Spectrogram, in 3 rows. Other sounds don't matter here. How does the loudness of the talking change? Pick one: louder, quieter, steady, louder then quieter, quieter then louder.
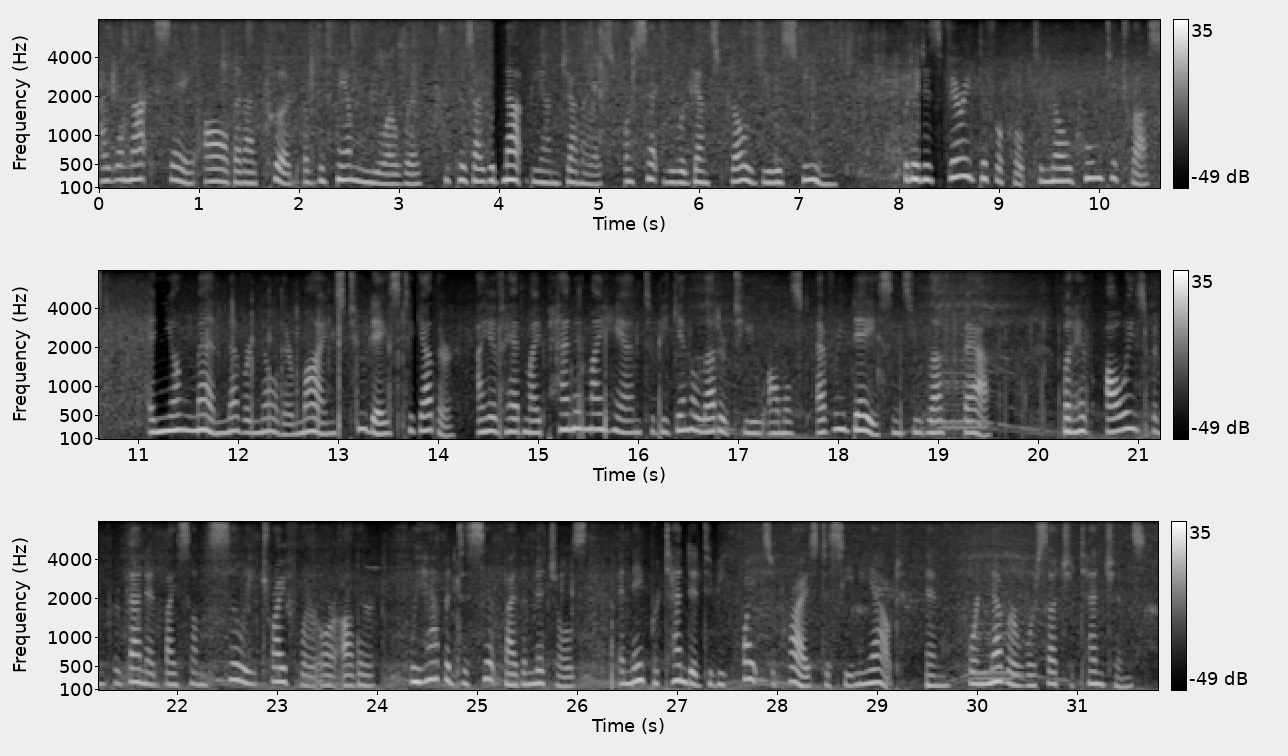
steady.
